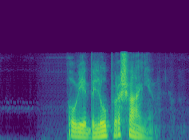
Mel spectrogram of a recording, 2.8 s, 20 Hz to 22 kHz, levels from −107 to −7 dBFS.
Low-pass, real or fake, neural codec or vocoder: 5.4 kHz; fake; codec, 16 kHz in and 24 kHz out, 0.8 kbps, FocalCodec, streaming, 65536 codes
